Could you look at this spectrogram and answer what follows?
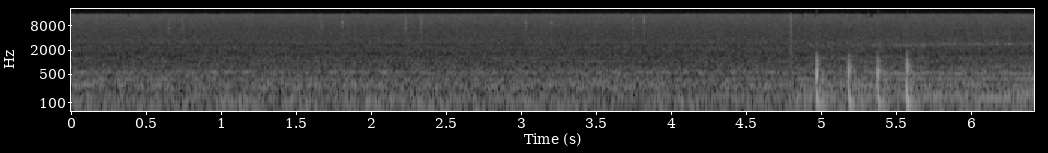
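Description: A steady low hum, with four quick thumps in a row about five seconds in.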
